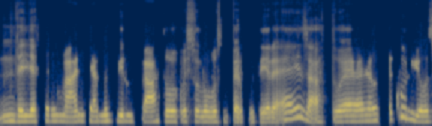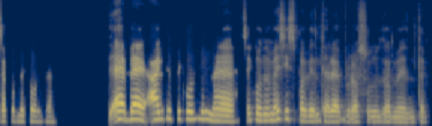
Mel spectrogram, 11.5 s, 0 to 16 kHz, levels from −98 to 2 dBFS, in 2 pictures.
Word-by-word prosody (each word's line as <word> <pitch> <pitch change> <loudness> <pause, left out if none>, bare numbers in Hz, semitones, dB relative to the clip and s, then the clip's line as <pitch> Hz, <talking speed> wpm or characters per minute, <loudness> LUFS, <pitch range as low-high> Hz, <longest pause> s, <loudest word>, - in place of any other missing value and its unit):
mhmm, 165 +2 -3
degli 160 0 +3
esseri 165 +1 +2
umani 155 -1 -1
che - - -3
hanno 165 +2 -2
sviluppato 160 -2 +1
questo 155 0 -3
nuovo 150 0 +1
superpotere. 140 -2 -2 0.2
Eh - - +2
esatto, 150 - -1
è 160 +1 +3 0.4
è 190 - -6
curiosa 160 - 0
come 160 0 -8
cosa. 150 -2 -8 0.7
Eh, 225 -1 +6
beh, 215 0 +7
anche 225 +3 +4
secondo 225 0 0
me, 170 -6 +1
secondo 190 -1 -3
me 190 +3 0
si 235 0 -3
spaventerebbero 165 -5 -2
assolutamente. 145 -2 -7
160 Hz, 140 wpm, -24 LUFS, 150-185 Hz, 0.7 s, beh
